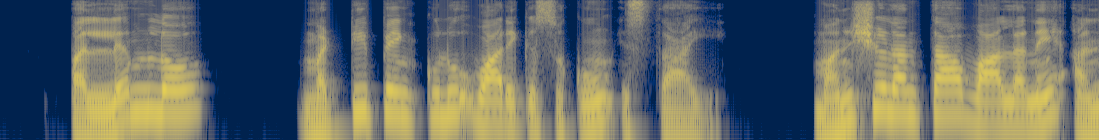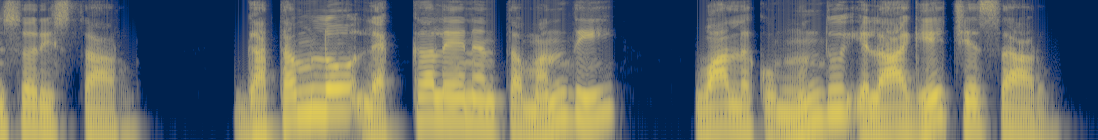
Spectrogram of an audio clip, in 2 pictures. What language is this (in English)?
Telugu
